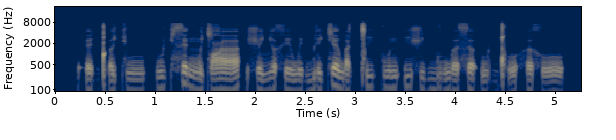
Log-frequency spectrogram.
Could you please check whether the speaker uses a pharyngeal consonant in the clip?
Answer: yes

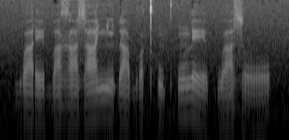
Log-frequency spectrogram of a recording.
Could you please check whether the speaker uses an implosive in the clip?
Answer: yes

